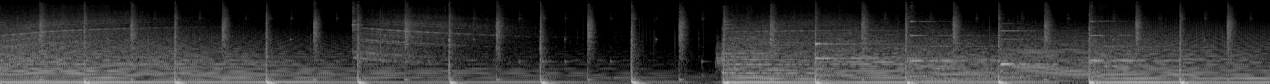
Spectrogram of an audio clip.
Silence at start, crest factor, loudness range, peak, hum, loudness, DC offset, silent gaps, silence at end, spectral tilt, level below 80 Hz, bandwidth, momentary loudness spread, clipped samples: 0 s; 18 dB; 4 LU; -10 dBFS; none; -29 LUFS; under 0.1%; none; 0 s; -4.5 dB/octave; -34 dBFS; over 20 kHz; 9 LU; under 0.1%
